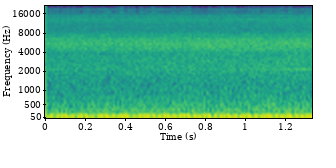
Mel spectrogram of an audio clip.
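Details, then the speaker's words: 1989 Chevy Silverado after replacing coolant temperature sensor that caused no-start: started right up with no pedal despite weak battery, deep, steady low idle with even pulses, no misses or stumbles. "woo that started right up like right up battery was a little weak I don't know why the Charger's been on it that's that's the best it started this whole"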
